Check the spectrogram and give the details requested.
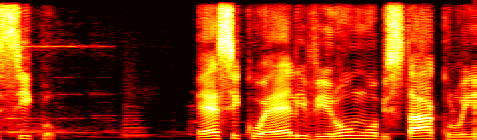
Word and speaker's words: SQL: Já ouviu falar de Squill? Ok, é Sequel.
